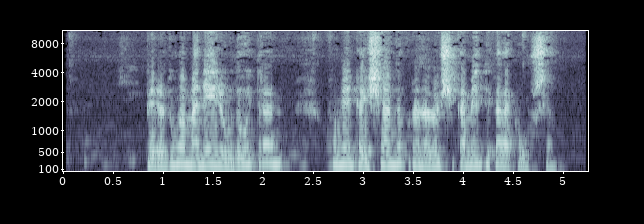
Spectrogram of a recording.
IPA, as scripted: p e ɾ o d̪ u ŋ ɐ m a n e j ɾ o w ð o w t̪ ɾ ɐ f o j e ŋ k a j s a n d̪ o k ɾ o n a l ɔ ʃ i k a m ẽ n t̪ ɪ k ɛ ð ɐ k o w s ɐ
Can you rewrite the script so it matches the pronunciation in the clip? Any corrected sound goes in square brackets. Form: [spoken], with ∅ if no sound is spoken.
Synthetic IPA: p e ɾ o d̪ u ŋ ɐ m a n e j ɾ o w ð o w t̪ ɾ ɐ f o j e ŋ k a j [ʃ] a n d̪ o k ɾ o n a l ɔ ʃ i k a m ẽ n t̪ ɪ k [a] ð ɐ k o w s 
